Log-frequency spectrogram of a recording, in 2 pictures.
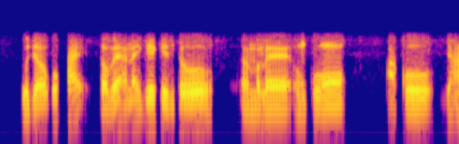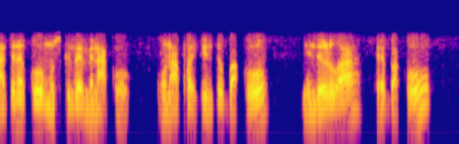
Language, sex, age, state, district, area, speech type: Santali, male, 45-60, West Bengal, Birbhum, rural, conversation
